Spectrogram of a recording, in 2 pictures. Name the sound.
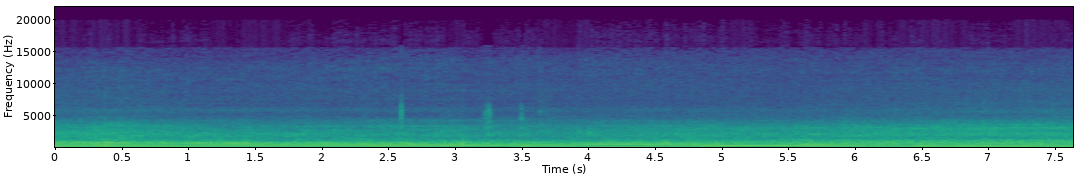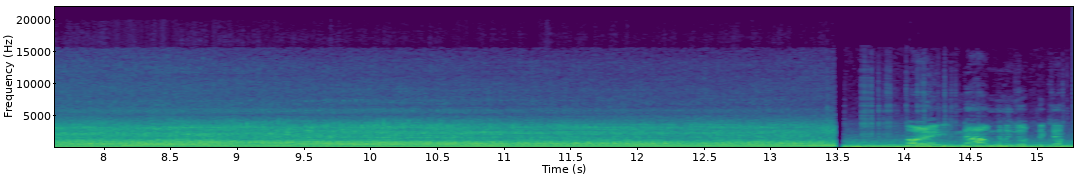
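car cold start with aftermarket exhaust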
